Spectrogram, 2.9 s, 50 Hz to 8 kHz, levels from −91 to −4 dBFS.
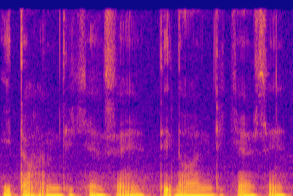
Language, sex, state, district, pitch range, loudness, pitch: Nagamese, male, Nagaland, Kohima, 100-110 Hz, -18 LUFS, 105 Hz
